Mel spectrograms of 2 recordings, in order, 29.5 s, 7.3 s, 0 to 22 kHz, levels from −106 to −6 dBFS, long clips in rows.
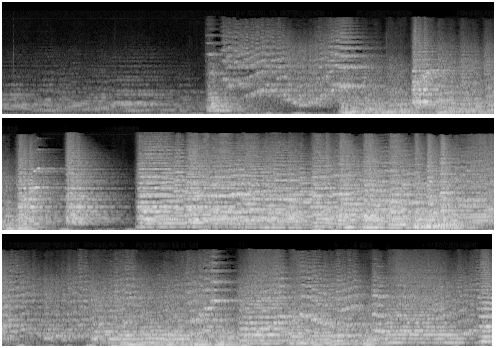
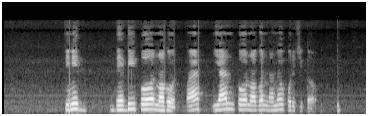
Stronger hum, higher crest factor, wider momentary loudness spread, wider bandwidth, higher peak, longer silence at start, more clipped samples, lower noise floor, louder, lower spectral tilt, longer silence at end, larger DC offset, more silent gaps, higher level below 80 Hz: neither; about the same, 18 dB vs 18 dB; second, 15 LU vs 19 LU; first, 13.5 kHz vs 11 kHz; second, -8 dBFS vs 0 dBFS; second, 0.05 s vs 1.25 s; neither; second, -52 dBFS vs -58 dBFS; second, -25 LUFS vs -17 LUFS; second, -5 dB/octave vs -7.5 dB/octave; second, 0 s vs 0.55 s; neither; neither; first, -40 dBFS vs -52 dBFS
